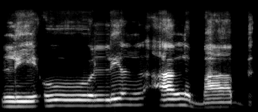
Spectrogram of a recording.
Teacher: di sana U-nya tidak dibaca panjang ya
